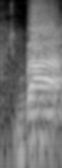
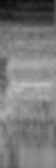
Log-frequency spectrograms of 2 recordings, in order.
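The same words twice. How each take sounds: First: The vowel is short. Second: The vowel is held long.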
